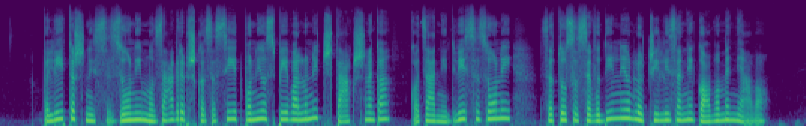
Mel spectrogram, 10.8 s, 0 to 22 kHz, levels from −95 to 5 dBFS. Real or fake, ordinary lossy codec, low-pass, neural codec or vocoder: real; none; 19.8 kHz; none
